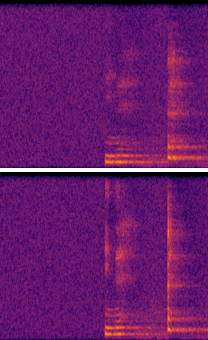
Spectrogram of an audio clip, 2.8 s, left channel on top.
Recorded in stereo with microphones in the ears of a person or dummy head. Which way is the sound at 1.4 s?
65° right (ahead or behind).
